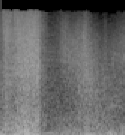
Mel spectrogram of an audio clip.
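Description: A loud blast bursts and rumbles.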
